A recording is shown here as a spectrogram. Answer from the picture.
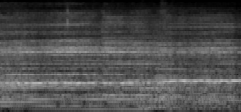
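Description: Choral music of long, held chords, a high sustained note coming forward in the second half.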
